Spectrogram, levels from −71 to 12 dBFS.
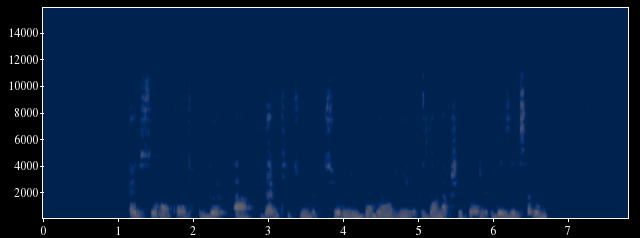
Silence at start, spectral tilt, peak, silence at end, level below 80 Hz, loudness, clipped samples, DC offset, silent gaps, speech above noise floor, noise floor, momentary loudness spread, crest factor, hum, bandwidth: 1.15 s; -3.5 dB/octave; -30 dBFS; 0.65 s; under -90 dBFS; -47 LUFS; under 0.1%; under 0.1%; none; over 43 dB; under -90 dBFS; 7 LU; 18 dB; none; 11.5 kHz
